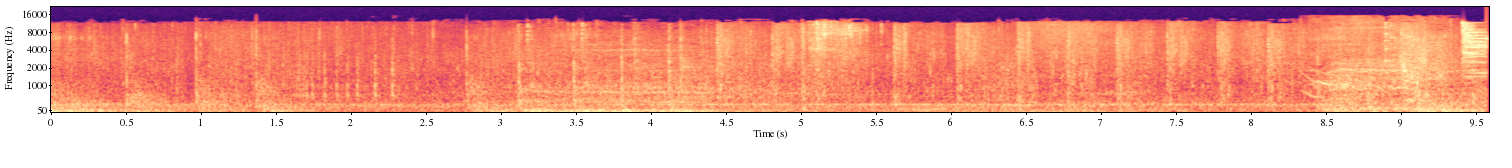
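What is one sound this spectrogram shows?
Boots clank on metal grating and stairs.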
